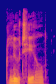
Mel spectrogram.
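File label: "gluteal", English, British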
